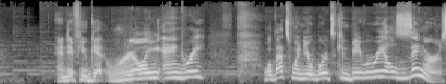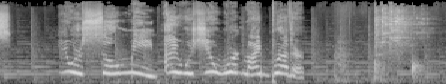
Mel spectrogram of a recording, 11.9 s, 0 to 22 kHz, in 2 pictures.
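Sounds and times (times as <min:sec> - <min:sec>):
speech: 0:00.8 - 0:06.2, 0:06.9 - 0:10.2
glass shattering: 0:10.9 - 0:11.8.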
